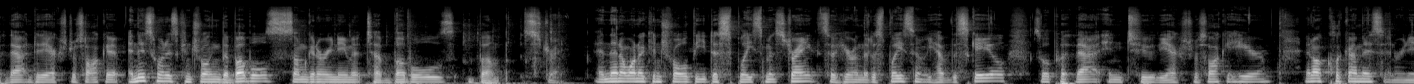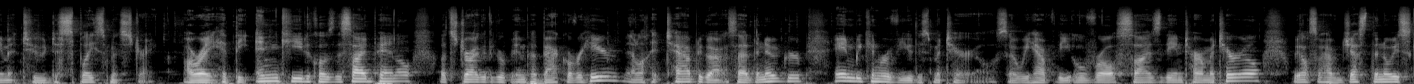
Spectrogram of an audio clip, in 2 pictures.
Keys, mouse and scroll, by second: 0.9 click, 1.1 click, 1.5-7.8 typing, 6.1 scroll down 1, 7.3 scroll down 1, 7.5-8.3 middle drag, 7.5-8.1 scroll up 1, 8.1-10.8 drag, 8.4 scroll up 1, 9.4 middle click, 10.6-11.3 typing, 12.0-12.4 drag, 12.5 click, 12.7-14.1 drag, 14.1-17.4 typing, 15.4 Return, 16.3-17.4 middle drag, 17.4-18.9 scroll down 2, 17.6 middle click, 17.9 middle click, 18.4-19.8 drag, 18.8 typing, 19.9-21.0 drag, 20.2-21.4 typing, 20.8-21.7 scroll up 1, 21.4-21.9 middle drag, 21.7 scroll down 1, 22.0 shift+middle click, 22.4 shift+middle click, 23.3-28.2 shift+drag, 23.3-24.0 shift+scroll up 1.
